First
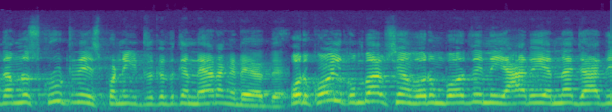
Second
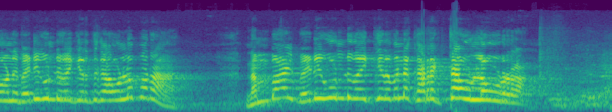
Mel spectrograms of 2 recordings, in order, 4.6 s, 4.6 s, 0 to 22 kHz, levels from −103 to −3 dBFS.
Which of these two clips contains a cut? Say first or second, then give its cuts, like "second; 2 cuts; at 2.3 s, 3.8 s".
first; 1 cut; at 2.1 s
